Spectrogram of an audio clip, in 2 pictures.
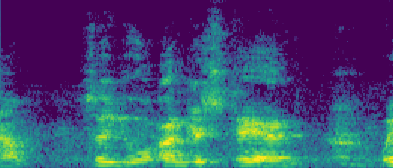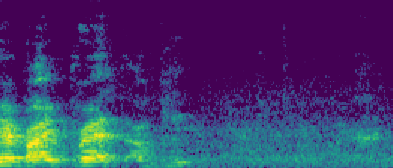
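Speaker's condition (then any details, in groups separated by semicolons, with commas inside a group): Cerebral palsy, mild; mainly affects speech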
